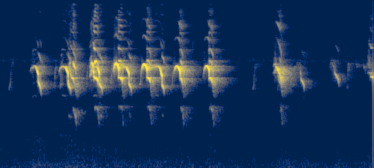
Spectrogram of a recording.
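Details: Several colorful baby chicks peep over one another: a busy cluster of high, overlapping down-slurred cheeps, then scattered single peeps after a short lull.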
